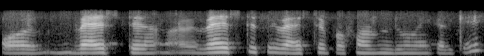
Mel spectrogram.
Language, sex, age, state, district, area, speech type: Hindi, female, 30-45, Madhya Pradesh, Chhindwara, urban, conversation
